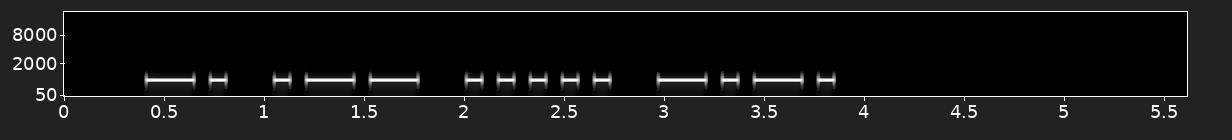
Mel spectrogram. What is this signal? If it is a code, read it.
Morse code, heard as a keyed tone, about 15 wpm, 700 Hz. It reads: NW5C
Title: USA Call Signs - 4 Characters - Repeated 3x - 15wpm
